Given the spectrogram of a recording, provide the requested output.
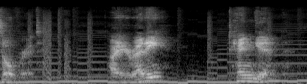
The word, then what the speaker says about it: Tengen: Tengen. It's Japanese.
